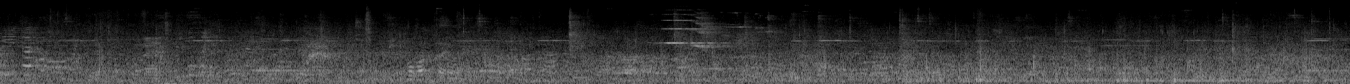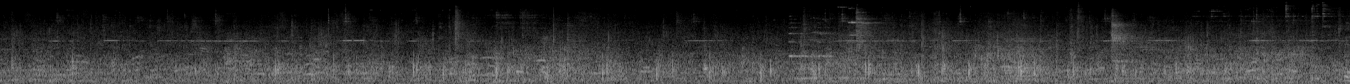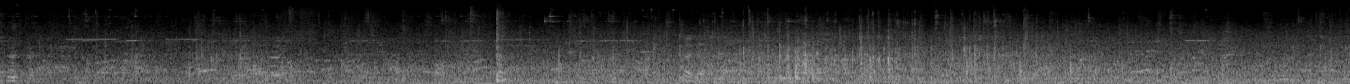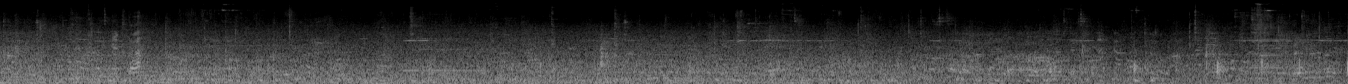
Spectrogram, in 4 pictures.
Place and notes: Tokyo, entrance to the Ochanomizu station - evening commuters
the place was dense with people, talking and rushing somewhere, beeps of the tickets gates, utility man cleaning the floor and moving stuff.
北葛飾郡, 日本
